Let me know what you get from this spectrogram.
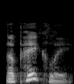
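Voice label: "opaquely", British English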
